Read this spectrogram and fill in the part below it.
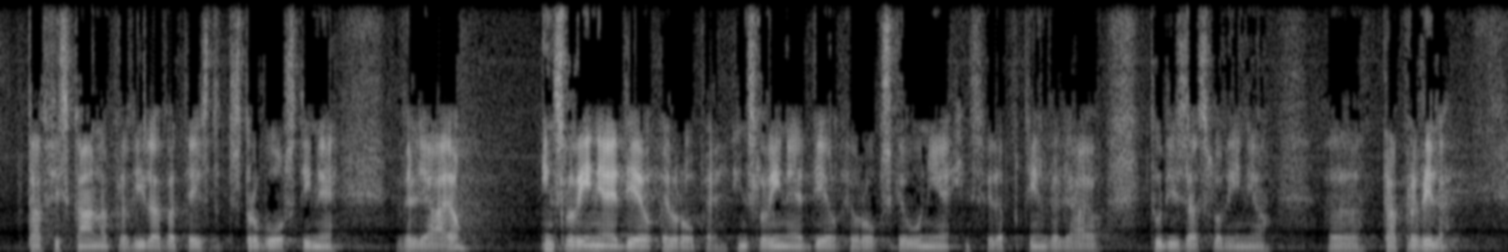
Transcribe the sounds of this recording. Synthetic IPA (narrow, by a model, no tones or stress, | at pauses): t̪aːfiskaːlnapɾaʋilaʋət̪ɛjz̥d̪ɾɔɡoːst̪inɛ | ʋɛlja̰ːjɔ̰ | inslɔʋeːnijajɛd̪eːwɛwɾoːpʰɛ̰inslɔʋeːnijajɛd̪eːwɛwɾoːpskɛuːnijɛʔinsɛʋeːd̪apɔ̥t̪emʋɛljaːjɔt̪uːd̪izaslɔʋeːnijɔ | t̪apɾaʋila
